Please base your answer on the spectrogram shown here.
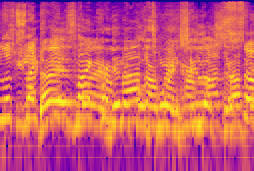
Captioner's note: both arguing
